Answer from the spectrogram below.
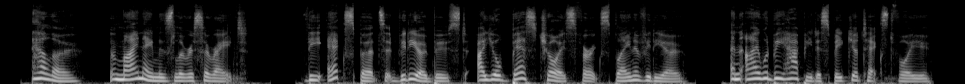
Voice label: British English, voiceover; internationale voiceover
